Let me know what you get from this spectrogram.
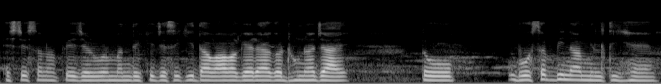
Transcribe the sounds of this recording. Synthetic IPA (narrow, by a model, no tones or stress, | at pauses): ɪsʈeːʃənõped͡ʒɐɾuːɾmɐ̃nd̪eɾkʰed͡ʒɛːsekid̪ɐʋaʋɐɡɛːɾaɦɛɐɡəɾɖʱuːnad͡ʒaːe | t̪oː | ʋosɐbːʱinamɪlt̪iɦɛ̃ː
